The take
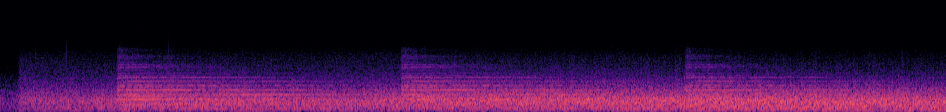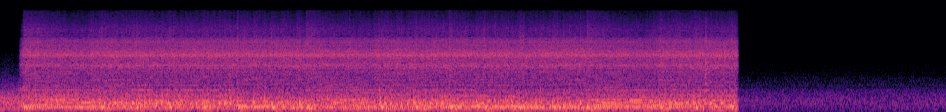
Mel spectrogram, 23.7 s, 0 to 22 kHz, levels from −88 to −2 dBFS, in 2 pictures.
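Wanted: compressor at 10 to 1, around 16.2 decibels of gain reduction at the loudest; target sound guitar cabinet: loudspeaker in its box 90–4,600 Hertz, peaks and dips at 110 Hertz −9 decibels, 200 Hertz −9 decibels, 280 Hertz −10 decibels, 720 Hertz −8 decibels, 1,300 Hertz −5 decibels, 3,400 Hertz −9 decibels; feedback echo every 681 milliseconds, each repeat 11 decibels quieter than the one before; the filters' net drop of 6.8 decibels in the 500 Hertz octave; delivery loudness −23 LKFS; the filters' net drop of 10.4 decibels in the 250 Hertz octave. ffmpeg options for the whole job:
ffmpeg -i in.wav -af "equalizer=frequency=250:width_type=o:gain=-4,equalizer=frequency=500:width_type=o:gain=-4,acompressor=threshold=-40dB:ratio=10,highpass=90,equalizer=frequency=110:width_type=q:width=4:gain=-9,equalizer=frequency=200:width_type=q:width=4:gain=-9,equalizer=frequency=280:width_type=q:width=4:gain=-10,equalizer=frequency=720:width_type=q:width=4:gain=-8,equalizer=frequency=1300:width_type=q:width=4:gain=-5,equalizer=frequency=3400:width_type=q:width=4:gain=-9,lowpass=frequency=4600:width=0.5412,lowpass=frequency=4600:width=1.3066,aecho=1:1:681|1362|2043:0.282|0.0789|0.0221,volume=25.5dB" out.wav

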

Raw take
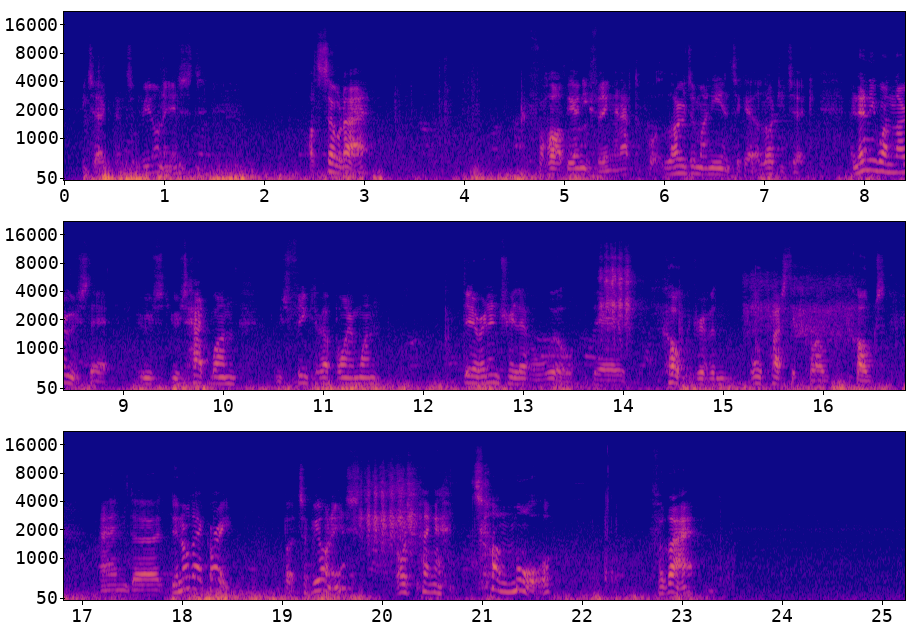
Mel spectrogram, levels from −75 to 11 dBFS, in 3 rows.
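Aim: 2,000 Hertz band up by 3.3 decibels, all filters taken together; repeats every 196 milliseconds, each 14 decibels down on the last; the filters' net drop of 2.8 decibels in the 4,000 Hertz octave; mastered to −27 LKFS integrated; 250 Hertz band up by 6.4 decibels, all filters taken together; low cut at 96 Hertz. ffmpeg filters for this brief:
ffmpeg -i in.wav -af "highpass=96,equalizer=frequency=250:width_type=o:gain=8.5,equalizer=frequency=2000:width_type=o:gain=5.5,equalizer=frequency=4000:width_type=o:gain=-6.5,aecho=1:1:196|392:0.2|0.0399,volume=5dB" out.wav

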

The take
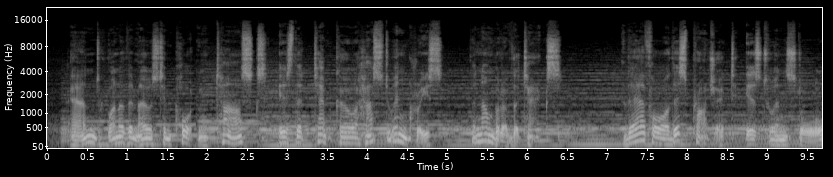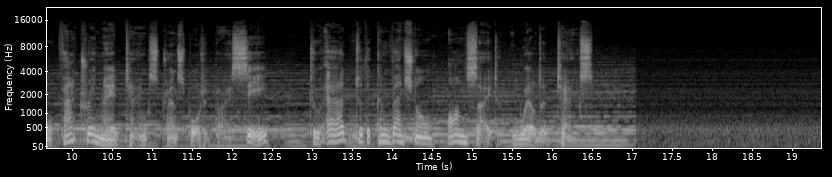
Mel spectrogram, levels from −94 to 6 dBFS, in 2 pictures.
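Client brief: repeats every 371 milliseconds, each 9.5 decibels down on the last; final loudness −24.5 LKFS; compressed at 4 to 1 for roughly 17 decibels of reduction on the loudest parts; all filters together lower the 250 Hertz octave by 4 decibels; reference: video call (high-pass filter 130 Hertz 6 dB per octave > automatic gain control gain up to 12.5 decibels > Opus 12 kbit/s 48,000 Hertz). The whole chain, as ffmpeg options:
ffmpeg -i in.wav -af "equalizer=frequency=250:width_type=o:gain=-4,acompressor=threshold=-44dB:ratio=4,highpass=frequency=130:poles=1,aecho=1:1:371|742|1113|1484:0.335|0.111|0.0365|0.012,dynaudnorm=maxgain=12.5dB,volume=14.5dB" -ar 48000 -c:a libopus -b:a 12k out.opus

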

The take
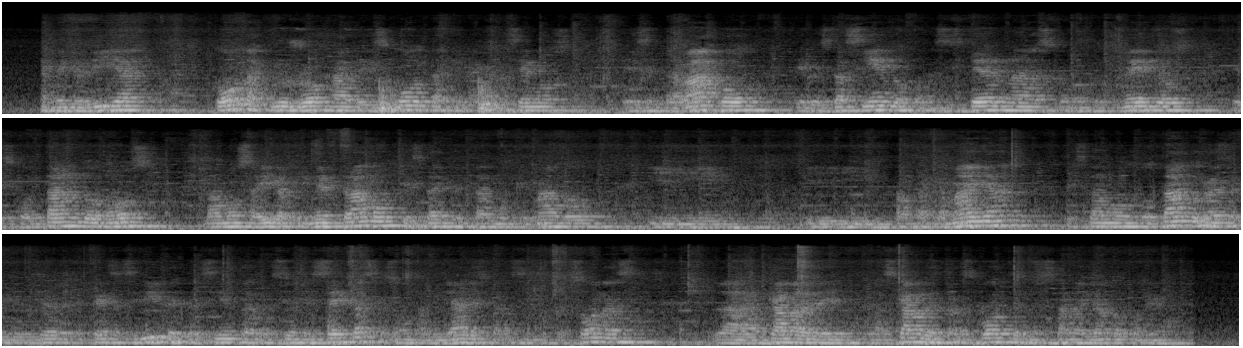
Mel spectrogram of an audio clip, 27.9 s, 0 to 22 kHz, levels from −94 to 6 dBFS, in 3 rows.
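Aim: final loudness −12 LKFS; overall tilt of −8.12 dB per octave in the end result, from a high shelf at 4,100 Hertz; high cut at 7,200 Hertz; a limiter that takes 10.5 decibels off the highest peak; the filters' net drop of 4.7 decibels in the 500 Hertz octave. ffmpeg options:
ffmpeg -i in.wav -af "lowpass=7200,equalizer=frequency=500:width_type=o:gain=-5.5,highshelf=frequency=4100:gain=-8.5,volume=20.5dB,alimiter=limit=-1.5dB:level=0:latency=1" out.wav

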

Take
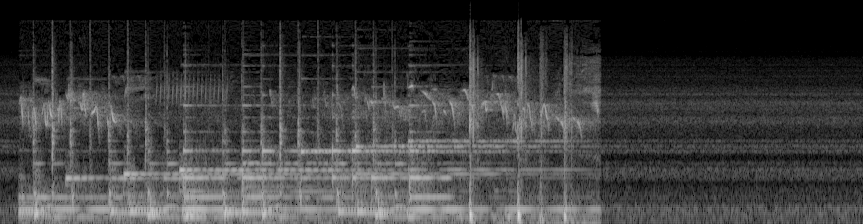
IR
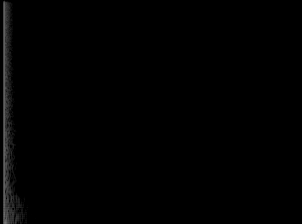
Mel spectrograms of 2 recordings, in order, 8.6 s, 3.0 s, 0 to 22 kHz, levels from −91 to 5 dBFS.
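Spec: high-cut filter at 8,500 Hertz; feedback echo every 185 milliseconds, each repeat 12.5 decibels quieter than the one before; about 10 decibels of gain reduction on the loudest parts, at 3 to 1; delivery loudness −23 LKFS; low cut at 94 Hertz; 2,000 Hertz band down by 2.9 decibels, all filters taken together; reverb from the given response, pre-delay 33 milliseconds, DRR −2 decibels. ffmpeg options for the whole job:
-filter_complex "[0:a]highpass=94,lowpass=8500,equalizer=frequency=2000:width_type=o:gain=-4.5,acompressor=threshold=-30dB:ratio=3,aecho=1:1:185|370|555:0.237|0.0569|0.0137,asplit=2[link_01][link_02];[1:a]atrim=start_sample=2205,adelay=33[link_03];[link_02][link_03]afir=irnorm=-1:irlink=0,volume=7dB[link_04];[link_01][link_04]amix=inputs=2:normalize=0,volume=4.5dB"

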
